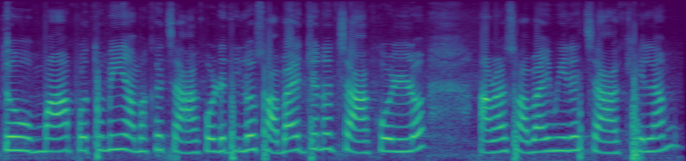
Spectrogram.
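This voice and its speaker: A woman's voice: high voice, fairly even intonation, normal speed, fairly bright tone. A tired, unwell woman narrating her daily home vlog in a chatty voice-over, rambling through her day. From India, West Bengal. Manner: chatty, rambling everyday storytelling. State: weak and tired from illness. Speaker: vlogger.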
